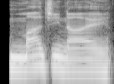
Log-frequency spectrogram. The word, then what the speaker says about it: まじない: Before departure, one majinai let's do. Let's do one majinai. One charm, incantation, spell, magic formula. Oh, it's like noroi, but it's a different pronunciation. Majinai.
